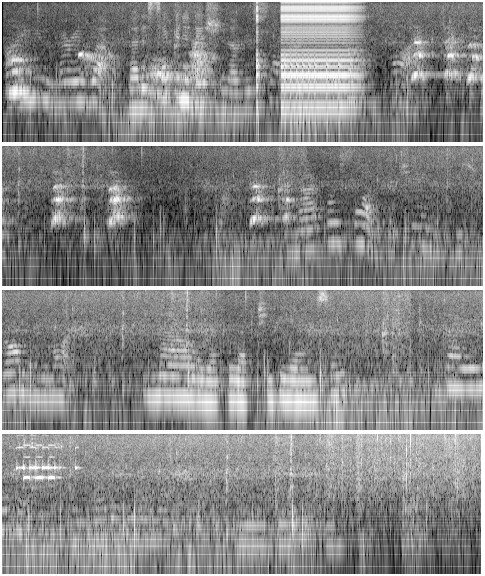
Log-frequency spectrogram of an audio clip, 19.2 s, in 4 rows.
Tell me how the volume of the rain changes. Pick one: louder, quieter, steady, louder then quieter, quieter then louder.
louder.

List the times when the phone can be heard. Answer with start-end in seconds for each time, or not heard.
2.5-3.6, 13.5-15.2.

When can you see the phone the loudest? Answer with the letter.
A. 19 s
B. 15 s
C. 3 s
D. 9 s
C.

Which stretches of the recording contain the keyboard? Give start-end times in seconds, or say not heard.
not heard.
